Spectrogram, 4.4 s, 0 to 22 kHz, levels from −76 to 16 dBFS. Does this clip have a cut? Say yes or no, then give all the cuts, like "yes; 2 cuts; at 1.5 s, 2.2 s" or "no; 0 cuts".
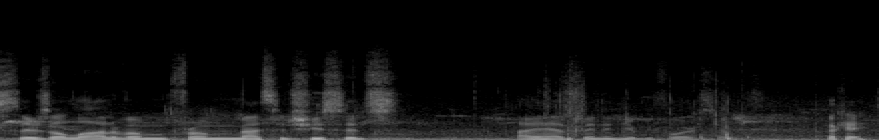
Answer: yes; 1 cut; at 3.4 s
